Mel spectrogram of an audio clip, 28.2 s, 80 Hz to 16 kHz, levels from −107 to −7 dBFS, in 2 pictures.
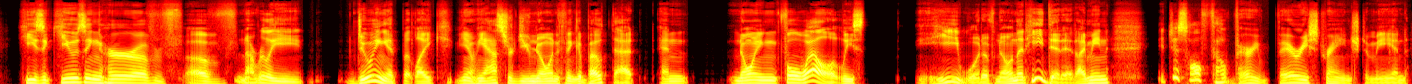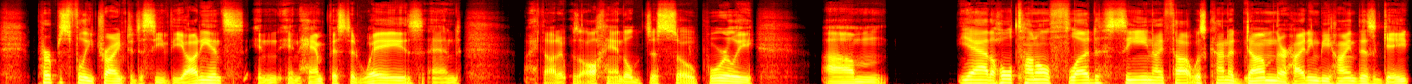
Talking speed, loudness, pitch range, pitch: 185 wpm, -22 LUFS, 95-135 Hz, 115 Hz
